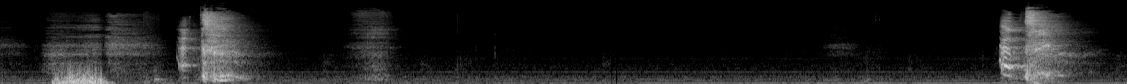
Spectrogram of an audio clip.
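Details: Three sharp, explosive sneezes, each preceded by a quick inhalation, in a quiet room; sneezing.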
